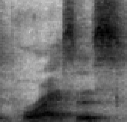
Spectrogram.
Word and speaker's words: psoriasis: One is psoriasis. Psoriasis. Yeah, I know you want to say psoriasis Because it's got that P right there. The P is silent.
